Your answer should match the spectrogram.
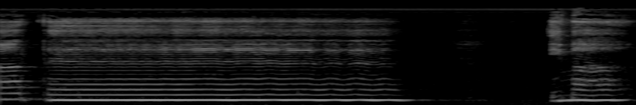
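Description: A man's voice holding one long sung note at a steady pitch, which stops about three seconds in. A short second note begins near the end.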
